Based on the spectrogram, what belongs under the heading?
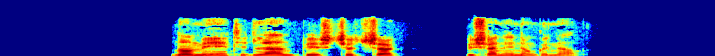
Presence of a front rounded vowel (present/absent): present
